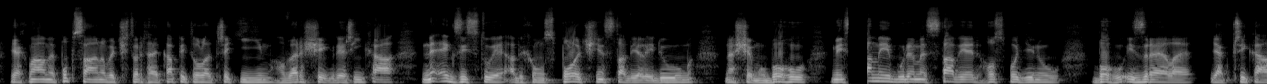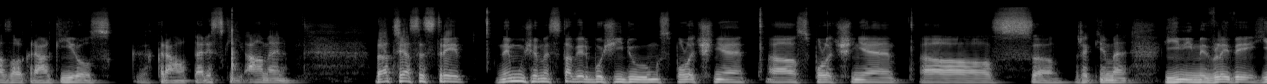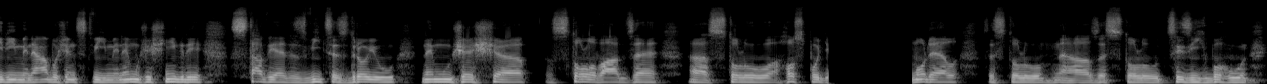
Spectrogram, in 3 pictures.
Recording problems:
audio cutting out; at 8.5 s and at 34 s for 1 s

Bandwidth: 15 kHz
